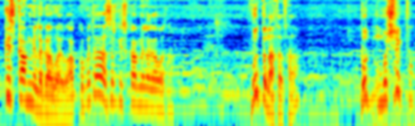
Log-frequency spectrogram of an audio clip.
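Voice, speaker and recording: A man with a fairly high voice explains scripture like a patient teacher. He keeps asking his listeners questions, repeats the key words, and breaks into recited Arabic verses. Soft music plays faintly behind him. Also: big pitch swings. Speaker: Quran teacher. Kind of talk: Quran commentary lecture.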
